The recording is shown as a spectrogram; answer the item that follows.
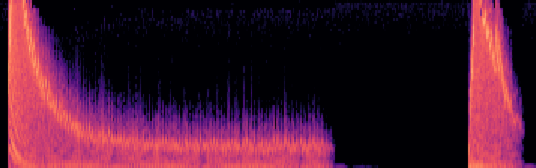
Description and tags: decelerate discharge
sound created for science fiction film. created with a minimoog.
blaster, fiction, gun, ray, sci-fi, science, technology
